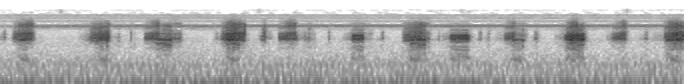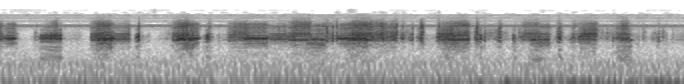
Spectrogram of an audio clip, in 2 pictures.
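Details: Waterside frogs croaking in a wetland, short rasping croaks at a steady pace of about two per second, building into a denser overlapping chorus near the end.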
